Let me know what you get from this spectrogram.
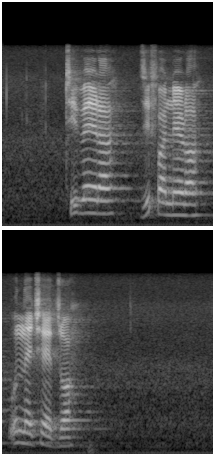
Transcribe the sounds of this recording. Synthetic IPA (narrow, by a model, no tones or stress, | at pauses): tʰiβɛɺad͡zifanɛɺwaunɛt͡ʃʰɛːd͡zwa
